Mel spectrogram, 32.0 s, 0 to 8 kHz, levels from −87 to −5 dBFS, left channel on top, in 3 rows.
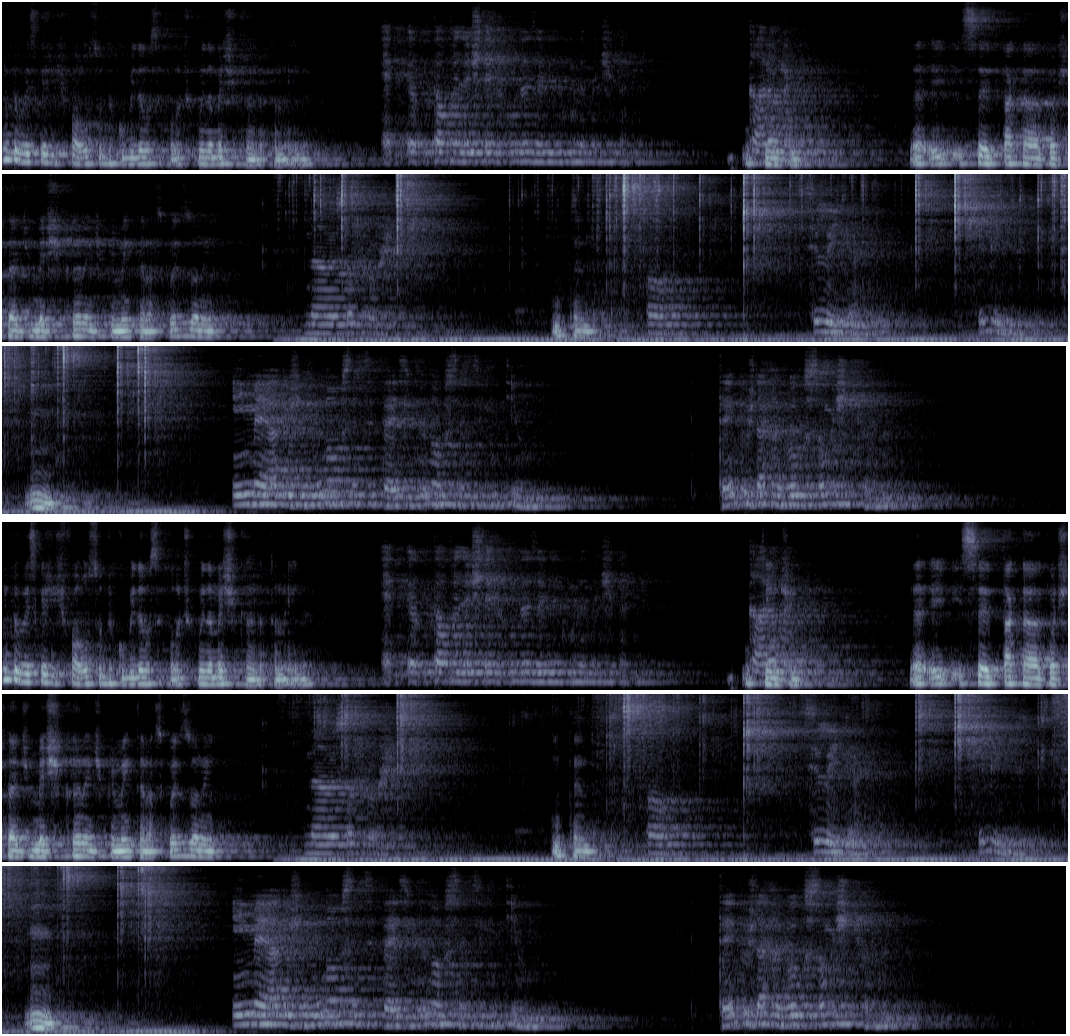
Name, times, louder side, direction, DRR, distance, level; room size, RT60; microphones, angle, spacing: voice 1, 0.0-3.1 7.4-8.0 9.1-12.9 16.2-16.6 21.5-21.9, right 2 dB, 50° right, 7 dB, 0.7 m, -37 dB
voice 2, 3.8-6.4 7.5-8.0 13.7-14.6 17.1-17.4 18.7-19.3 20.3-20.9 22.8-23.0 23.6-26.7 28.5-30.3, equal, 5° right, -1 dB, 4.7 m, -47 dB
sound 1, 13.4-23.3, left 7 dB, 70° left, 2.9 m, -40 dB
25.5 x 24.0 x 7.2 m, 2.2 s
head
